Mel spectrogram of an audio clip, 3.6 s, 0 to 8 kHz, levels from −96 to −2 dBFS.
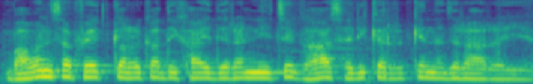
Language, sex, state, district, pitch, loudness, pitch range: Hindi, male, Chhattisgarh, Bilaspur, 160 Hz, -16 LUFS, 150-170 Hz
